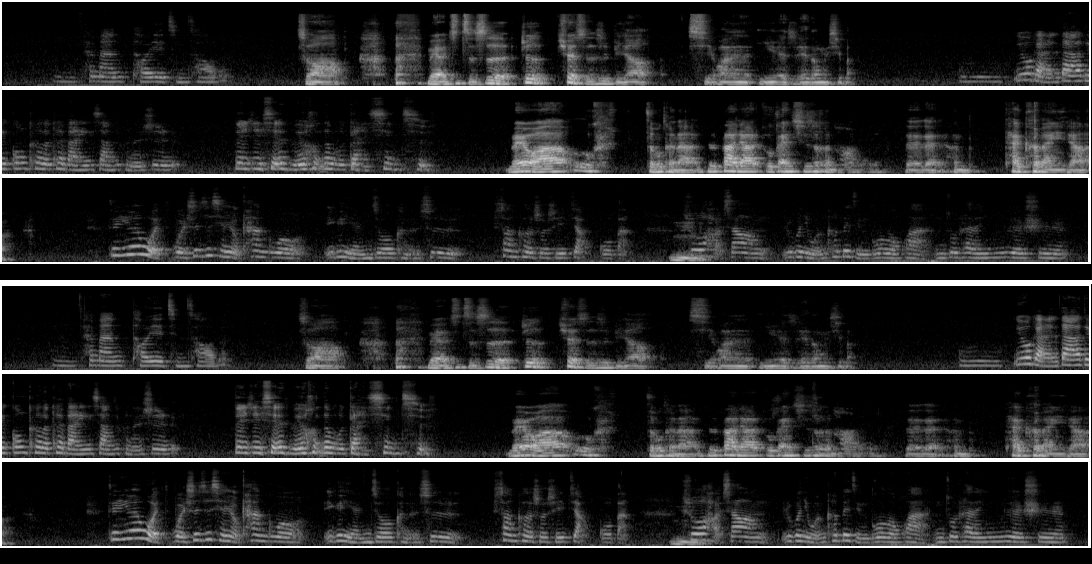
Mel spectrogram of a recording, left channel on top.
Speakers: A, on the right; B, on the left.
A: 嗯，还蛮陶冶情操的。
B: 是吧？<laughs> 没有，就只是就是确实是比较喜欢音乐这些东西吧。
A: 嗯，因为我感觉大家对工科的刻板印象就可能是对这些没有那么感兴趣，
B: 没有啊，我怎么可能啊就大家，我感觉其实很多，
A: <laughs> 挺好的。
B: 对对，很多太刻板印象了。
A: 对，因为我我是之前有看过一个研究，可能是呃上课的时候谁讲过吧，
B: 嗯，
A: 说好像如果你文科背景多的话，你做出来的音乐是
